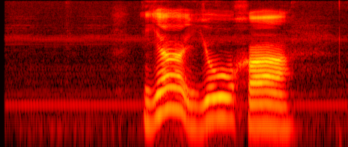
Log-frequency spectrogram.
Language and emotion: Russian, sad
